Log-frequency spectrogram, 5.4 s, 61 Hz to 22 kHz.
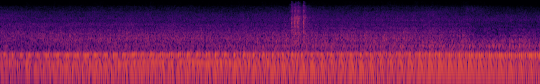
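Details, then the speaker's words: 185,000-mile Ford Mustang GT after replacing serpentine belt tensioner and idler pulleys, AC condenser disconnected: steady even idle pulsing about three times a second, no belt squeal or chirp; healthy. "listen to that sucker perk. All right. You can hardly tell they're moving."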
